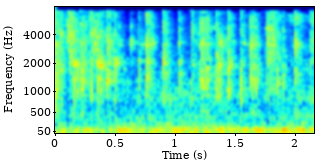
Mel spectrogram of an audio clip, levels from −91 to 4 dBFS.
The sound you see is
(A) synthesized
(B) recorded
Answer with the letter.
B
